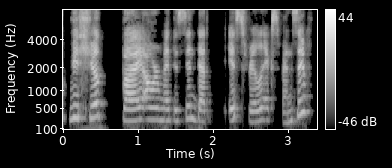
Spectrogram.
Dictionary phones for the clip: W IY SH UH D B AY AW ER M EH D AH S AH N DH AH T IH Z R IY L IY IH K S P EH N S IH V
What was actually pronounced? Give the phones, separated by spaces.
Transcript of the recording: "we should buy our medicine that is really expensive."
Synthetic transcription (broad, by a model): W IY SH UH D B AY AW ER M EH D AH S AH N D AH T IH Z R IY L IY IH K S P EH N S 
